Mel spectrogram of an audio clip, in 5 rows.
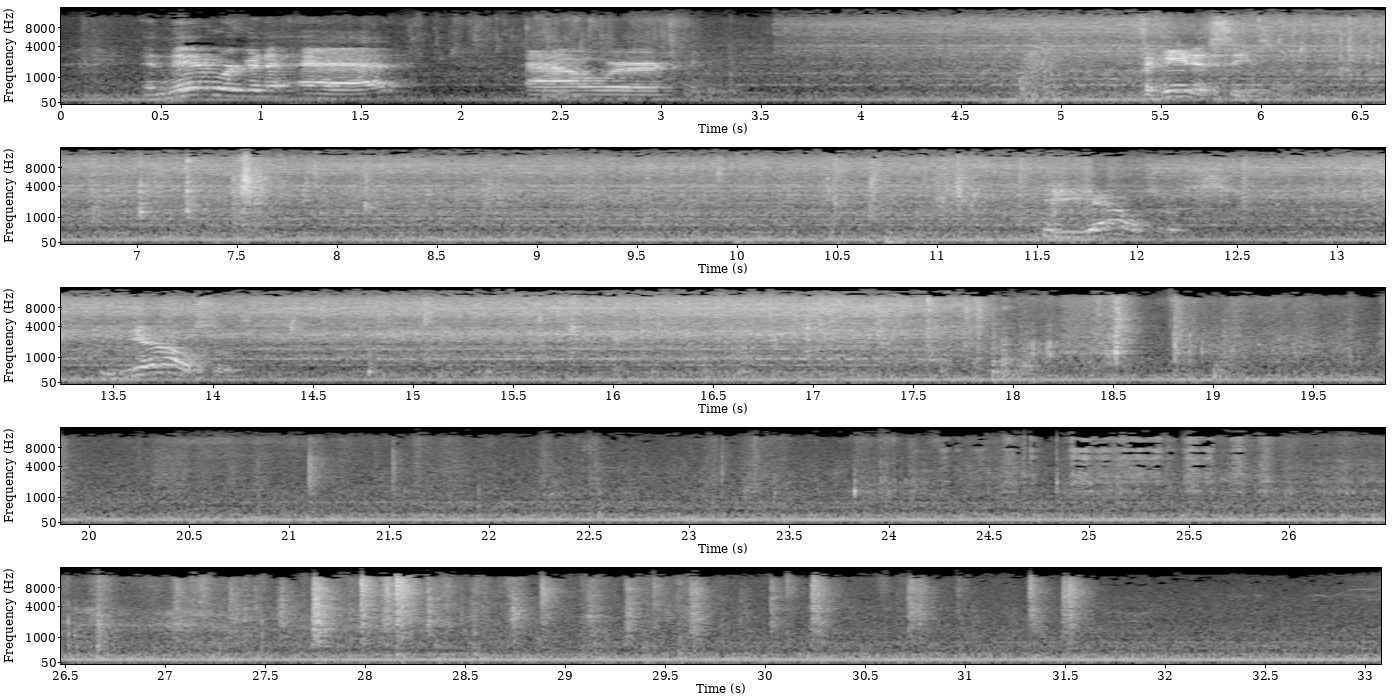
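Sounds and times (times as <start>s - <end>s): faucet running over hands: 3.6s - 17.9s.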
